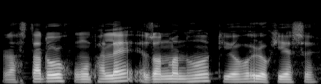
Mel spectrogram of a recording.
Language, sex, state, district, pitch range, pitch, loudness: Assamese, male, Assam, Sonitpur, 120-145 Hz, 125 Hz, -17 LUFS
